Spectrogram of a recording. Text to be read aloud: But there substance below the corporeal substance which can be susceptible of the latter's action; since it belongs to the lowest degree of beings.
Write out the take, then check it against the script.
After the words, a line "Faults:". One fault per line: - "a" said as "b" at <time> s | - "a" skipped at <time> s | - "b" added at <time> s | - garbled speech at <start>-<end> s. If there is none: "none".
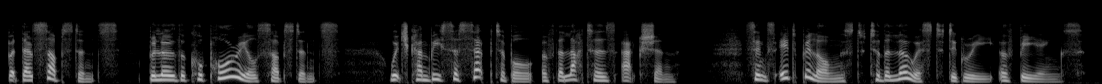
But there substance below the corporeal substance which can be susceptible of the latter's action; since it belongs to the lowest degree of beings.
Faults:
none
